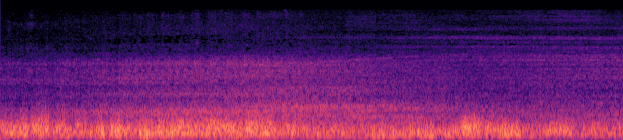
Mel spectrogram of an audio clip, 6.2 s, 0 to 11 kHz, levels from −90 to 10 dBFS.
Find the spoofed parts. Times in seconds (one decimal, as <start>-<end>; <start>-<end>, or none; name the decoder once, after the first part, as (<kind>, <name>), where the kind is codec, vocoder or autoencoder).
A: none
